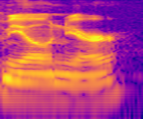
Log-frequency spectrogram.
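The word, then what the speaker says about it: Mjölnir: the audiobook is just the way he pronounces mjolnir yeah because he keeps trying to say the j yeah that's what the that's what the girl in um the thor films calls me owner jonathan okay yeah that's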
